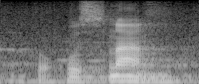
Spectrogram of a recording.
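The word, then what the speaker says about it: حسنا: tadi bacanya kita wakulas Husnan kan bukan Hasanah ya Husnan Wafi qiraati dalam sebuah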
